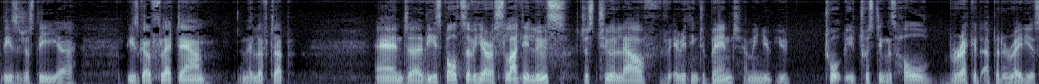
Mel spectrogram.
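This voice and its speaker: A man's voice: mid-range voice, dark tone, no echo. A man walking through his homemade solar panel mount outdoors, rambling with many ums and restarts, a bit out of breath. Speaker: DIY solar channel host. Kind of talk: casual walkthrough vlog.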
